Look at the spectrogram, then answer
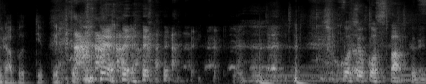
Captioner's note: laughing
